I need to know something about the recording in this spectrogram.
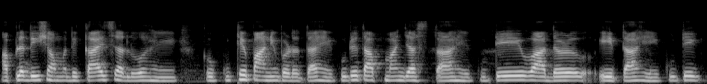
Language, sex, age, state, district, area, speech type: Marathi, female, 30-45, Maharashtra, Wardha, rural, spontaneous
